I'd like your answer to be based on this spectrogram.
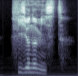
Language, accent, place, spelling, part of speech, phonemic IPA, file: French, France, Lyon, physionomiste, noun, /fi.zjɔ.nɔ.mist/, LL-Q150 (fra)-physionomiste.wav
- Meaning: 1. someone with a good memory for faces 2. bouncer 3. A physiognomist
